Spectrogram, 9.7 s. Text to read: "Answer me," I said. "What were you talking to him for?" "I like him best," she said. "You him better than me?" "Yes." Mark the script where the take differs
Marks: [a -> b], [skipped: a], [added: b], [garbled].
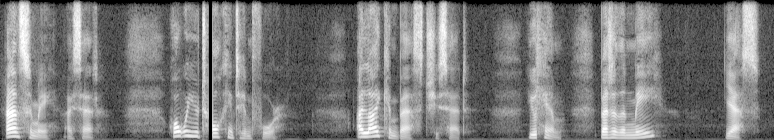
"Answer me," I said. "What were you talking to him for?" "I like him best," she said. "You him better than me?" "Yes."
